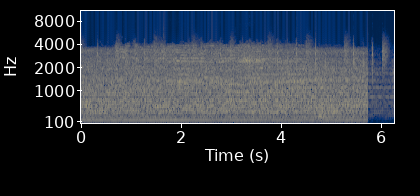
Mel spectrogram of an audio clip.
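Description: Steady hiss with a low hum and faint ticks a few times a second, cutting off abruptly just before the end.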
